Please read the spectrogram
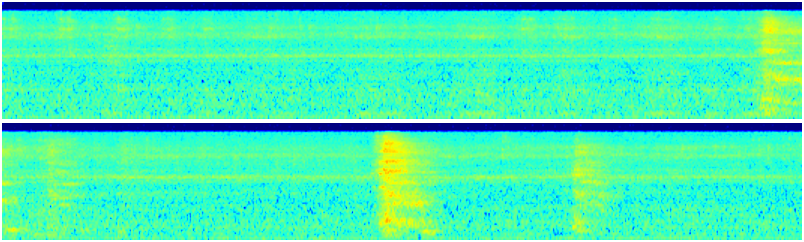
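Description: Pen-style tattoo machine running steadily with a low hum as its needle shades practice skin. Three short breaths from the artist break in, about five, eight and nine seconds in, the one near eight seconds the loudest.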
